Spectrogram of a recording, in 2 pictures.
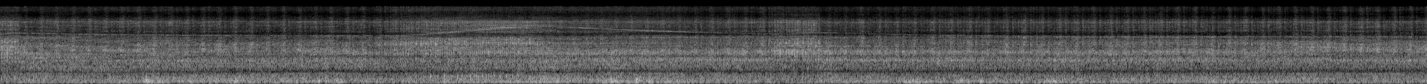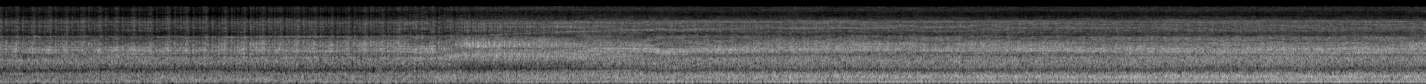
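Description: Caterpillar 12 motor grader's diesel engine running steadily as the grader drives along a dirt track. It gets louder about two-thirds of the way through as the machine comes close.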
